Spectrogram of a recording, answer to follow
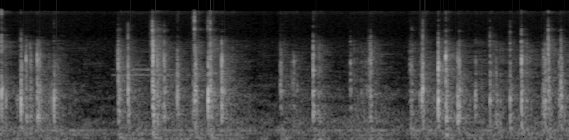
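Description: Typing on a computer keyboard: quick key clicks in several short bursts, with brief pauses between them.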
